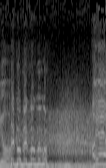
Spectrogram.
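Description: A man's drawn-out, wavering vocal cry, followed by a lower, sliding voice sound, over the engine of a car approaching down a road.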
